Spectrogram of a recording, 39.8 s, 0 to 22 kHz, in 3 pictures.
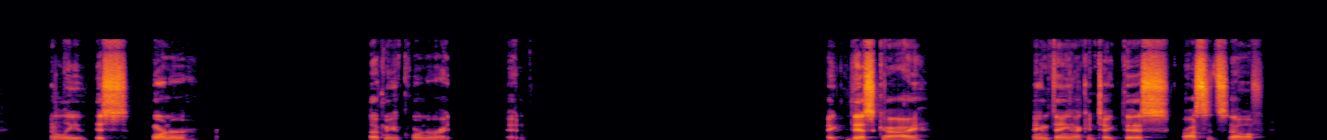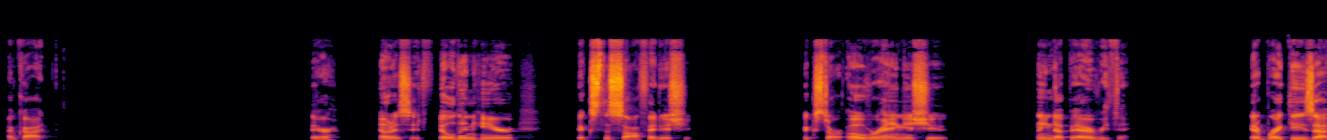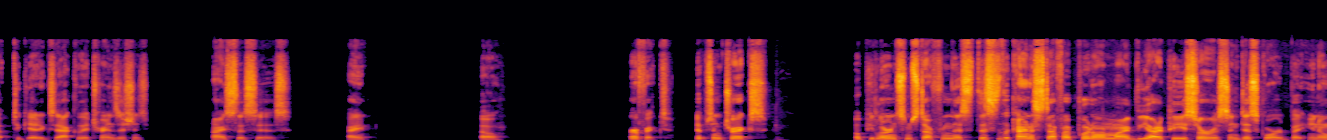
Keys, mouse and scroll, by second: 0.8 click, 2.4 Return, 3.5 click, 5.0 click, 7.9 click, 10.4-11.9 drag, 13.8 click, 35.4 click.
